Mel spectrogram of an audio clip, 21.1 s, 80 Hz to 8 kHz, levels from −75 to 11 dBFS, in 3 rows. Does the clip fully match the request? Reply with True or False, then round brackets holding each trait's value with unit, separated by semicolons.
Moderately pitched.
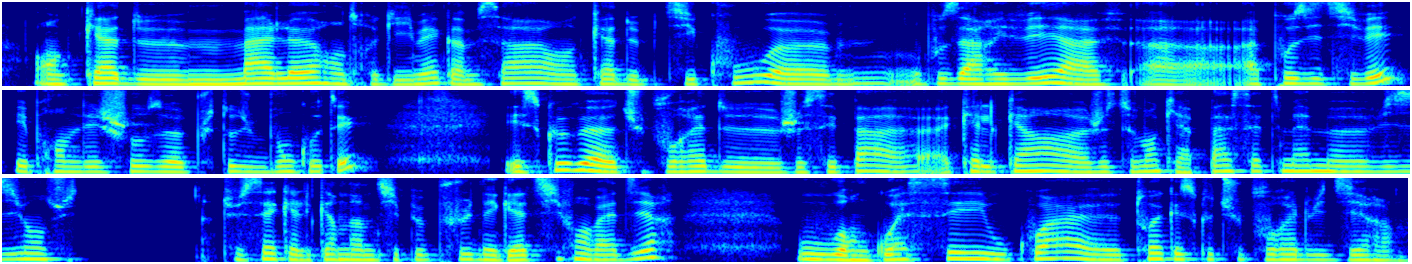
True (175 Hz)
